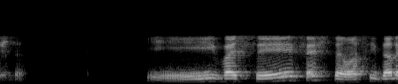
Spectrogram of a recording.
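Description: No faults are audible in the speech, which sits in a normal telephone band of 300 Hz to 3.7 kHz with nothing above 3.8 kHz, consistent with G.711 telephone coding.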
